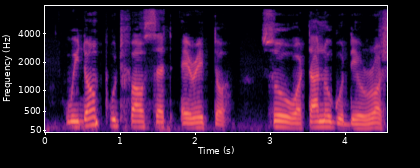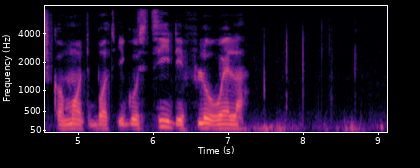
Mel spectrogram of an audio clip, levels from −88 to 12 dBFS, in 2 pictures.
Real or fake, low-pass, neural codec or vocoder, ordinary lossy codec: real; 7.2 kHz; none; AAC, 32 kbps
